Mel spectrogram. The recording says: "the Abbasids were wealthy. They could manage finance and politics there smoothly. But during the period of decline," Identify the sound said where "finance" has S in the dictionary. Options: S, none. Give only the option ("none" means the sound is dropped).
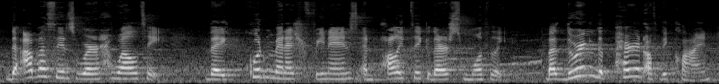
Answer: S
